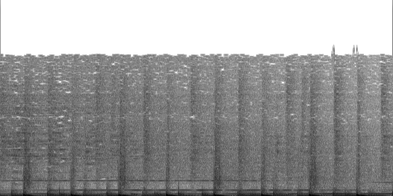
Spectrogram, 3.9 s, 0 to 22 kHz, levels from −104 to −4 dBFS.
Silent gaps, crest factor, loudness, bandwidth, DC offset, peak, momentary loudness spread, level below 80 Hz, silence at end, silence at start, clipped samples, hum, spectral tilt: none; 16 dB; -17 LUFS; 16 kHz; under 0.1%; 0 dBFS; 3 LU; -20 dBFS; 0 s; 0 s; under 0.1%; none; -5 dB/octave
